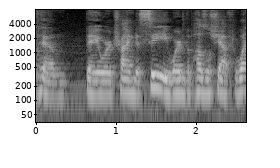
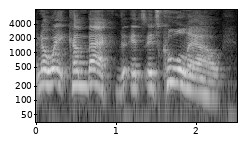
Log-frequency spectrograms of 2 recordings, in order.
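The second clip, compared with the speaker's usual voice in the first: mock hollered yell, high and stretched long; 6 semitones higher, 5 dB louder than usual. Retelling calling after fleeing enemies who didn't know his voice: retelling a yell. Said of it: "I just yelled".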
